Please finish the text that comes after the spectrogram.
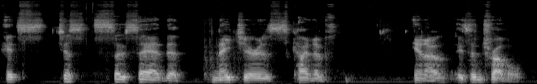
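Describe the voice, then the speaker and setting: A man's voice: lowish voice, fairly even intonation, slow pace, a bit bright, low-quality recording. A man in his seventies with a New Zealand accent, talking casually as an interview guest, rambling and thoughtful with many restarts. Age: 70s. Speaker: guest voice actor. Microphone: home studio mic.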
